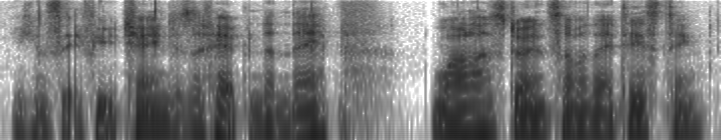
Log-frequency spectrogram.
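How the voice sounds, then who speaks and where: A man with a heavily fried, husky voice talks through a coding session in a casual, think-aloud way. He takes his time, as if half speaking to himself. The sound is close and dry. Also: fairly low pitch, steady tone, fast talker, bright, forceful tone, no room sound. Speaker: app developer hosting a coding session. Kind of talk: casual think-aloud screen-recording tutorial.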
